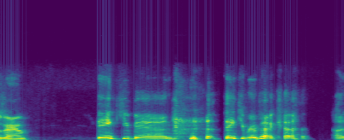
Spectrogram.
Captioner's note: laughs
